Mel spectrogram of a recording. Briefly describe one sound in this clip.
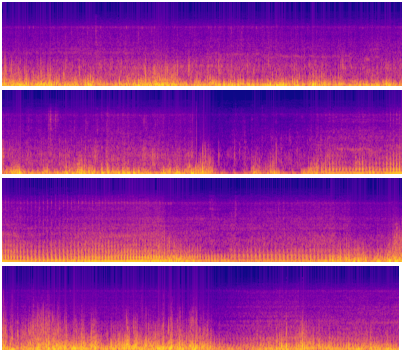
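A motorcycle engine hums and rumbles up close.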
